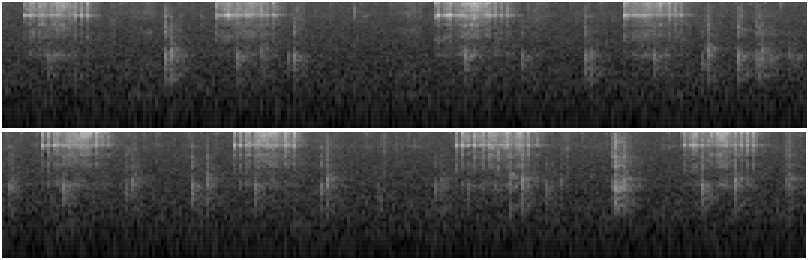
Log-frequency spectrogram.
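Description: Small metal parts of a watch click and rasp as fingers work on them, in a steady repeating rhythm.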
